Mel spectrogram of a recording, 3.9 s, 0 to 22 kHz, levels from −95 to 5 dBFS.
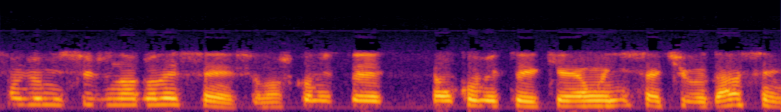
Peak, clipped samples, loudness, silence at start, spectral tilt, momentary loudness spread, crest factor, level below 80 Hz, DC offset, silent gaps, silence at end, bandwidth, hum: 0 dBFS; under 0.1%; -14 LUFS; 0.05 s; -8 dB/octave; 8 LU; 12 dB; -60 dBFS; under 0.1%; none; 0 s; 4.1 kHz; none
